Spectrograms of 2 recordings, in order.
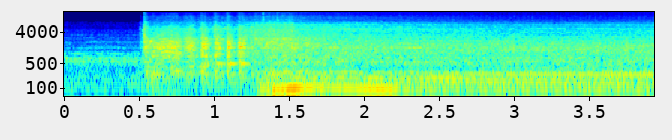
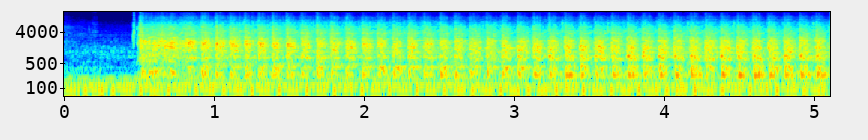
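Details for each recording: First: Ford F150 after replacing heat-delaminated relay 203: six or seven quick cranking beats, fires and settles into a smooth, steady idle; starts cleanly. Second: Ford F150, starter cranked via remote starter button from underneath: even cranking about three beats a second that never catches, no fuel pump heard.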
